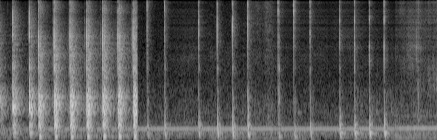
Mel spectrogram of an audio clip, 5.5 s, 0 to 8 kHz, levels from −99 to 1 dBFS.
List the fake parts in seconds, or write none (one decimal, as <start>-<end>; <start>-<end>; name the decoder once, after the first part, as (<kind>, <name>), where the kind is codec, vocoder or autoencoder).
2.1-2.6 (codec, DAC); 3.4-5.5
